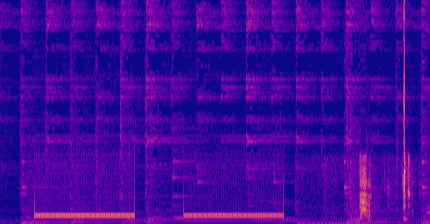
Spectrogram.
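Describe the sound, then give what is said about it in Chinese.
A telephone line tone in a Sherlock Holmes audio drama, for a call placed from a nearby post office, sounds as two long, steady mid-pitched beeps, each about a second, separated by a short pause, followed by a few brief clicks and rattles as the call connects. “摩斯从附近的邮局打电话给葛宗伯爵夫人。”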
